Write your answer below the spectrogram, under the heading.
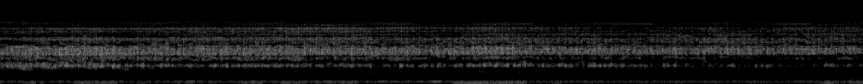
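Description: Farm tractor running steadily as it pulls a disc harrow through a ploughed field, heard from a distance as an even engine sound with a constant rattle.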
